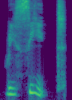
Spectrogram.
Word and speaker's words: receipt: number five keep the receipt the letter P is silent so do not read it as receipt because the correct pronunciation is receipt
